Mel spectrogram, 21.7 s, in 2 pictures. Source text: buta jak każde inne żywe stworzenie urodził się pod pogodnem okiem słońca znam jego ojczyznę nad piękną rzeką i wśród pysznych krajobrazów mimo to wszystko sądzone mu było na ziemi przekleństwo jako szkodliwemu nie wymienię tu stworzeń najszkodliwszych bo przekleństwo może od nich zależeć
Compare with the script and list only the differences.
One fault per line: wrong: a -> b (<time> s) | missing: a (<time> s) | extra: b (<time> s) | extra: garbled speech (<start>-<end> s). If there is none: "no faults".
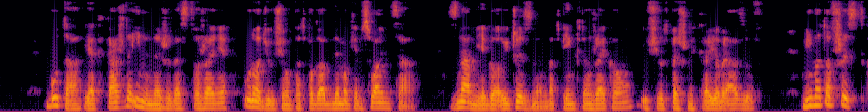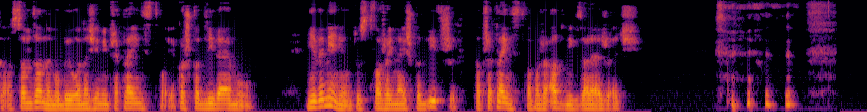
no faults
